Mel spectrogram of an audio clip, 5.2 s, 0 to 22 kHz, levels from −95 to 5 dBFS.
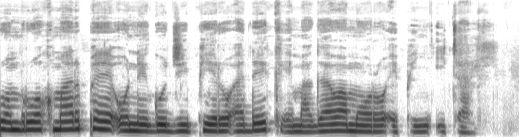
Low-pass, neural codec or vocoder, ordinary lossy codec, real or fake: none; none; none; real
